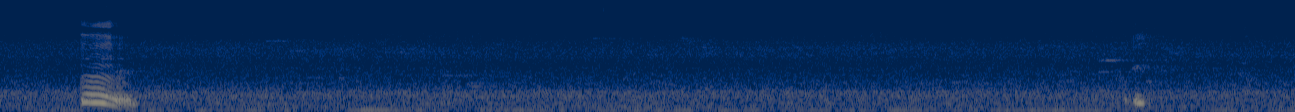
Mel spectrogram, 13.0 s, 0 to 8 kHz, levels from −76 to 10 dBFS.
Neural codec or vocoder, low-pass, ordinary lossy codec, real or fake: none; none; none; real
